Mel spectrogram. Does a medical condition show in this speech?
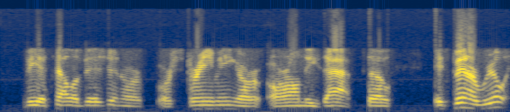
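No.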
